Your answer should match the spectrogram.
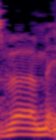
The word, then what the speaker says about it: Worms: A diet is simply a gathering, and worms, or it's pronounced verm, is a place in Germany.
